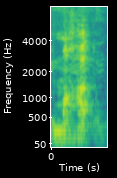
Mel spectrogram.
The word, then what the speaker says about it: মাহাতো: তো চন্দন মাতো, যাকে আমরা বাংলায় উচ্চারণ করি মাহাতো, চন্দন মাহাতো।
